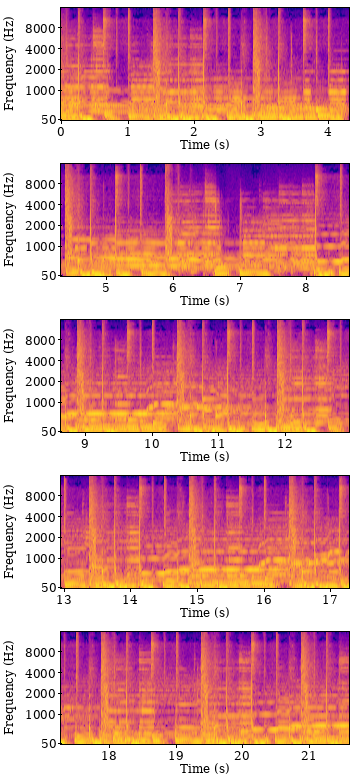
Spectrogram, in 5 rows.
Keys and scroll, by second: 19.3 ctrl+z.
